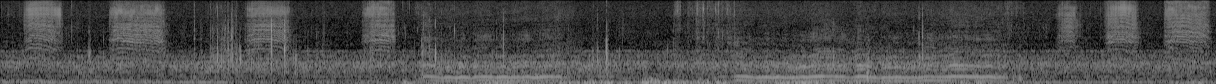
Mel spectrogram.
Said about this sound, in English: Some sort of bee really enjoying that flower.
